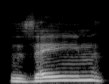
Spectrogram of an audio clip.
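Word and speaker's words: Zhane: he portrayed Silver Ranger Zane the H is silent Power Rangers in Space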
